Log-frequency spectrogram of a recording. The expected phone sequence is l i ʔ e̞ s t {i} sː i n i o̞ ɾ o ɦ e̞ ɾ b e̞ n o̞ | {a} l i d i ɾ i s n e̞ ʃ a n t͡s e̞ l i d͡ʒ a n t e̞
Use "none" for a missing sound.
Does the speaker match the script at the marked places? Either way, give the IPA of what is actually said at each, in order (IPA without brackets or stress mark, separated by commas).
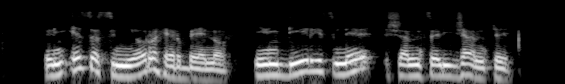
a, i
